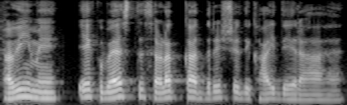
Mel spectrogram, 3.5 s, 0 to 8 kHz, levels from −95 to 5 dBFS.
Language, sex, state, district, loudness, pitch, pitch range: Hindi, male, Jharkhand, Ranchi, -21 LUFS, 130 Hz, 115-140 Hz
